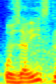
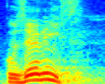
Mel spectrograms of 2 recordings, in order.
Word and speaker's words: أوزيريس: هل كانوا يقولوا أوزريس؟ لا، كانوا يقولوا لحظة أوزيريس.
